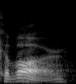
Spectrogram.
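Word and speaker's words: Chebar: and this is actually pronounced Kavar, that the heavens were opened and I saw visions of God.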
